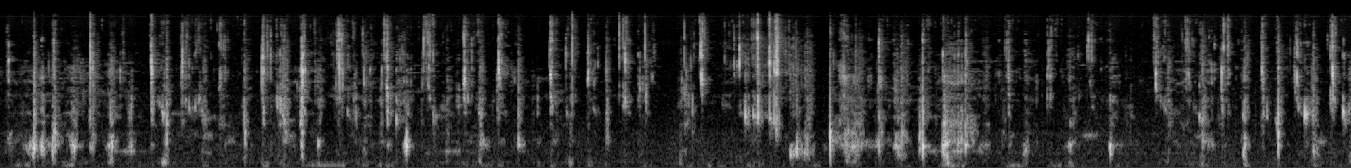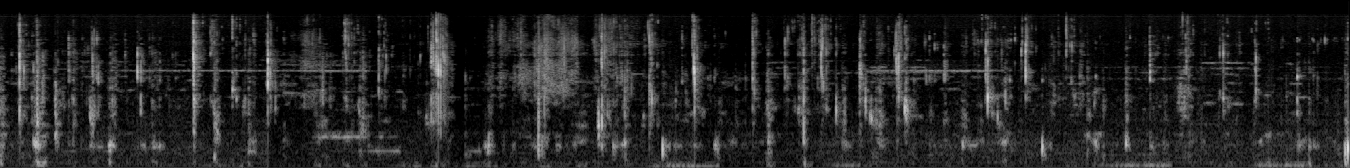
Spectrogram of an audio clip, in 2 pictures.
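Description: Close-miked mouth sounds of eating dahi puri: crisp puri shells crunching and being chewed, with a dense run of irregular crackles and clicks.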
